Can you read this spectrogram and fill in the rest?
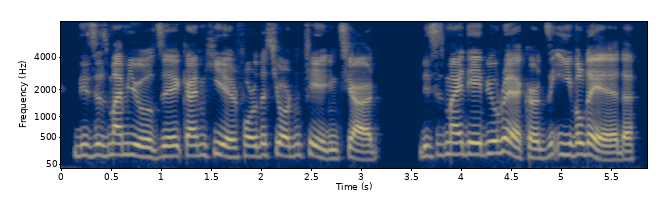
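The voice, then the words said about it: Put-on Scandinavian accent. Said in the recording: “doing a fucking Scandinavian accent”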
